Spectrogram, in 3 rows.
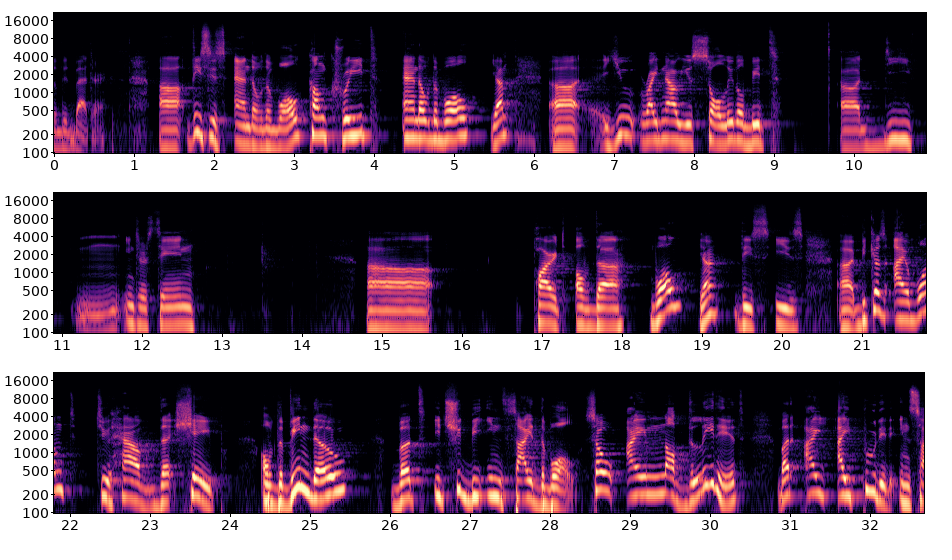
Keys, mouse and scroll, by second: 0.3 alt+shift+q, 1.5 click, 1.6 click, 1.8 alt+middle click, 2.7 alt+middle click, 4.6 alt+shift+q, 5.0 alt+middle click, 7.0 middle click, 8.4 alt+z, 8.6 click, 9.3 middle click, 10.6 alt+z, 10.7 click, 11.3 middle click, 12.1 alt+middle click, 13.0 q, 13.1 ctrl+click, 13.2 ctrl+click, 14.2 alt+middle click, 15.6 middle click, 15.7 middle click, 16.0 click, 16.1 double click, 16.3 alt+middle click, 17.2 middle click, 18.0 alt+z, 18.1 click, 18.6 click, 18.7 click, 19.0 alt+middle click, 21.4 middle click, 22.5 F3, 23.6 click, 23.7 click, 26.4 alt+middle click.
